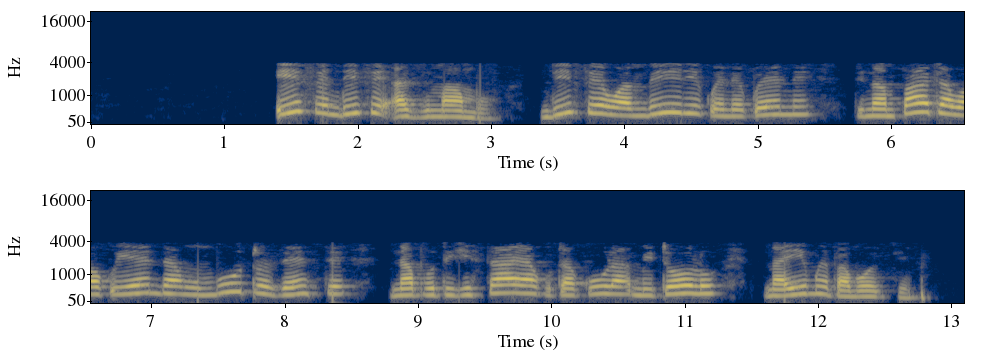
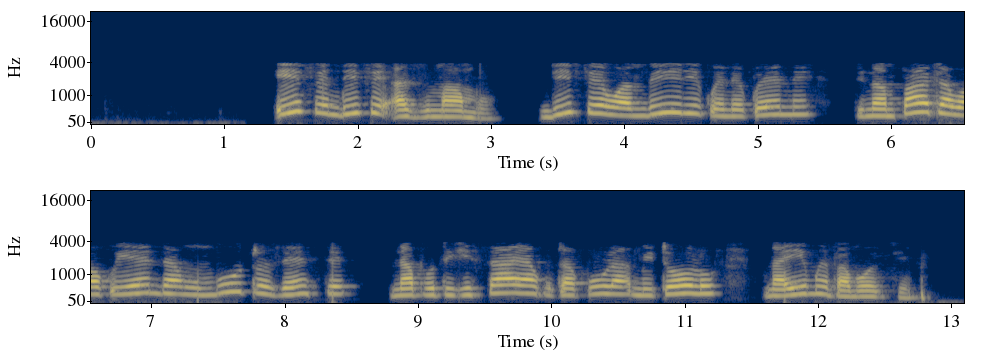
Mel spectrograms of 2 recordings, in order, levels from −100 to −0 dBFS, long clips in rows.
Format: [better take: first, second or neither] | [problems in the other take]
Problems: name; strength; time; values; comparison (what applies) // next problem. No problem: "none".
first | noise reduction (neural mask model Resemble Enhance denoiser)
